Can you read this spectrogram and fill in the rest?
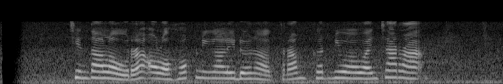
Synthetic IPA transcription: t͡ʃint̪alauɾaʔɔlɔɦɔk̚niŋalidonald̪̚t̪ɾampkərniwawaɲt͡ʃaɾa

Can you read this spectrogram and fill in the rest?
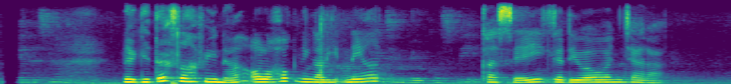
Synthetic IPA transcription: naɡit̪aslafinaɔlɔɦɔk̚niŋalinɛ | kasɛikədiwawaɲt͡ʃaɾa

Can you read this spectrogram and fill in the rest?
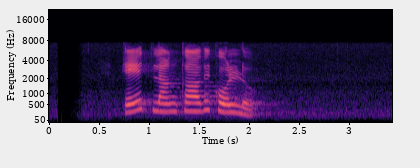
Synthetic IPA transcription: eːt̪lɐŋkaːʋekoɭːo

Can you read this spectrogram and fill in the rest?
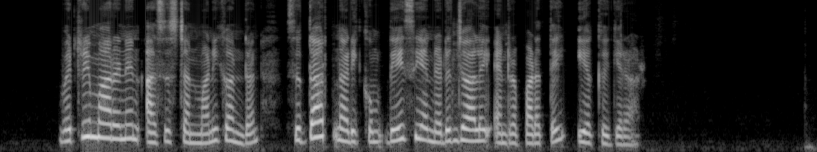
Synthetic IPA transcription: ʋɛʈrimaːɾɐnɪnɐsɪsʈɐnmɐnɪɣɐɳɖɐn | sɪd̪ːaːɾt̪nɐɽɪkːɯmd̪eːsɪjɐnɛɽɯɲd͡ʒaːlɐɪʔɛndrɐpɐɽɐt̪ːɐɪɪjɐkːɯɣɪraːɾ

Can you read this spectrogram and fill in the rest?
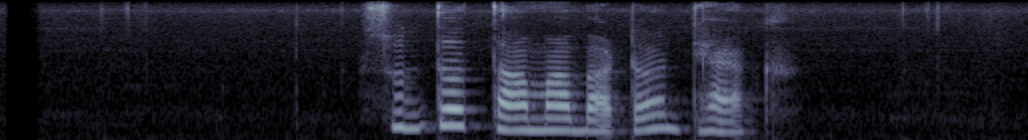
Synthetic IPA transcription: sud̪ʱːʌt̪amabaʈʌɖʱjak

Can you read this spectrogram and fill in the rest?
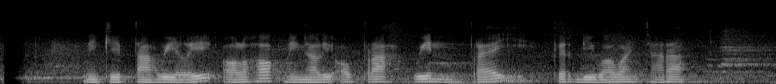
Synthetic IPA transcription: nikit̪awiliɔlɔɦɔk̚niŋaliʔɔpɾah | winpɾɛj | kɨrdiwawaɲt͡ʃaɾa

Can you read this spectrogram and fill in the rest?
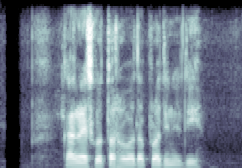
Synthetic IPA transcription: kãŋreskot̪ʌrpʰʌbat̪aprʌt̪inid̪ʱi

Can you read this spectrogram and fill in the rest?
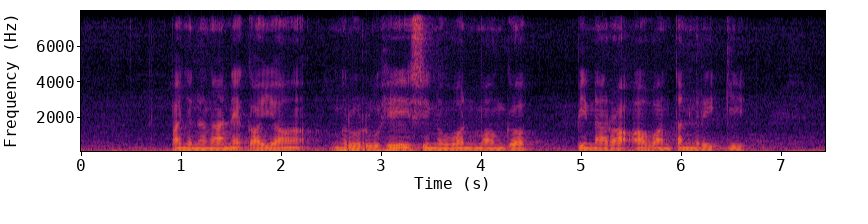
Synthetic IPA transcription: paɲd͡ʒənəŋanekɔjɔŋɾuɾuɦisinuwʊnmɔŋɡɔ | pinaɾɔ̰ʔɔwɔnt̪ənŋəɾiki

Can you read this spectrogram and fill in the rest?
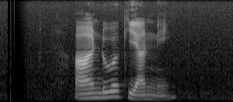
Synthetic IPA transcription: aːɳɖuʋəkijanːi

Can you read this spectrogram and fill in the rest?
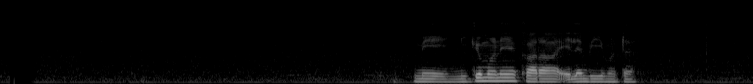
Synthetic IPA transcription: meːniɡəmanəjəkaɾaːʔḛlæmbiːməʈə

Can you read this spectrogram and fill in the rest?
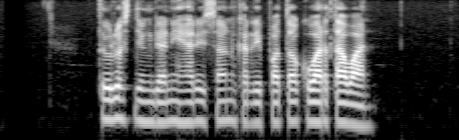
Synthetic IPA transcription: t̪ulʊsd͡ʒɨŋdaniɦaɾisɔnkɨrdipɔt̪ɔkuwart̪awan

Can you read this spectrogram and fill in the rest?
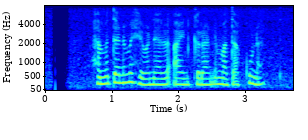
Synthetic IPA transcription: hæmət̪ænəməɦeʋənəjælːə̰ʔajinkəɾanːəmat̪akːunat̪

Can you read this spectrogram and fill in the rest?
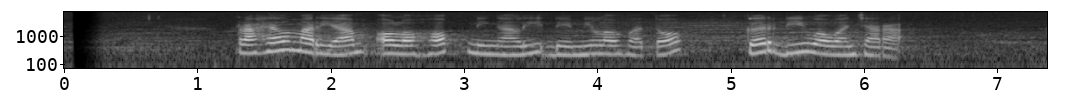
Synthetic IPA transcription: raɦɛlmaɾiamɔlɔɦɔk̚niŋalidɛmilɔvat̪ɔkɨrdiwawaɲt͡ʃaɾa

